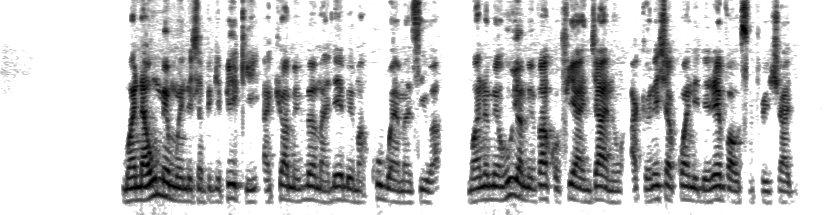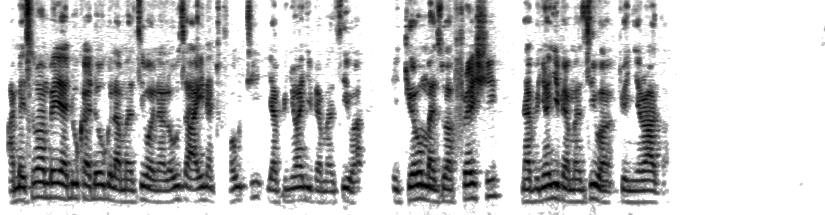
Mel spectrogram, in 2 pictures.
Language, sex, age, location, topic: Swahili, male, 25-35, Dar es Salaam, finance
